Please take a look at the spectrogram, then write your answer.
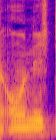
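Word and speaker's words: honest: H silent रहता है, जिन शब्दों में एच साइलेंट रहता है उनसे पहले एन का प्रयोग किया जाता है, जैसे an hour, an ऑनेस्ट मैन।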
